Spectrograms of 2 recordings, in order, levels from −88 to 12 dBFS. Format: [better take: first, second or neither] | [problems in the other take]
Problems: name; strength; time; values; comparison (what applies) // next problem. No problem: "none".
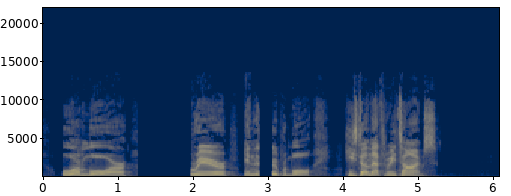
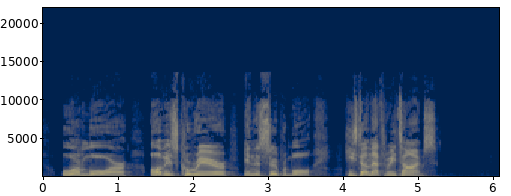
second | audio cutting out; at 1.5 s for 0.5 s and at 3 s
